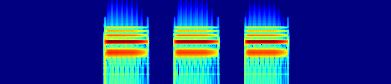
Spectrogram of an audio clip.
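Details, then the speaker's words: Medium-priority patient monitor alarm on a Philips HeartStart XL+ monitor/defibrillator: three evenly spaced mid-pitched tones for non-life-threatening conditions such as heart rate exceeding high or low limits, shown with a yellow background. "a medium priority indicates a non-life-threatening condition such as when the heart rate measurement violates the high or low limits the alarm message displays with a yellow background and sounds like this or this"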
